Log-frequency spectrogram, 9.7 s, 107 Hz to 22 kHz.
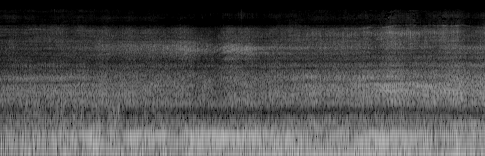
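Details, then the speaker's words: John Deere 4440 diesel tractor, restarted after about 12 years sitting, runs with a deep steady clatter at even pace, no knocks or misses over some wind; sounds really good, healthy engine. "wow sounds really good"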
